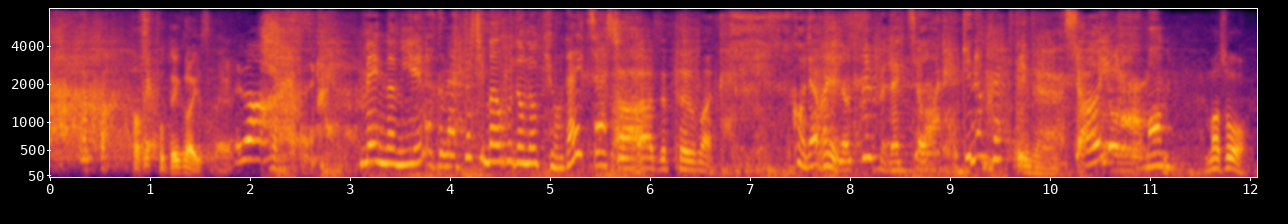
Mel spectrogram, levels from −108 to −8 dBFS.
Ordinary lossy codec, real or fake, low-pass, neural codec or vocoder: none; fake; none; codec, 16 kHz, 2 kbps, X-Codec, WavLM features, trained on Multilingual LibriSpeech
